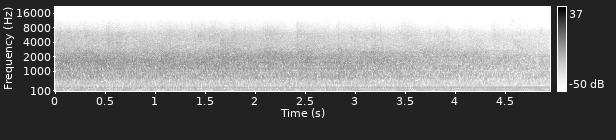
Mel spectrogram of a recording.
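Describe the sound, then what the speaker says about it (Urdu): A church congregation applauds during a Sunday Mass homily: steady, dense clapping that fills the whole stretch and fades slightly toward the end, with no voices over it. "ان کے لیے ذرا زوردار تالی بجائیے۔"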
